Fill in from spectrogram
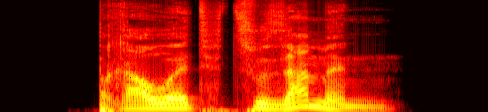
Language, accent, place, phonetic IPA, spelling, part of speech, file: German, Germany, Berlin, [ˌbʁaʊ̯ət t͡suˈzamən], brauet zusammen, verb, De-brauet zusammen.ogg
- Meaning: second-person plural subjunctive I of zusammenbrauen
